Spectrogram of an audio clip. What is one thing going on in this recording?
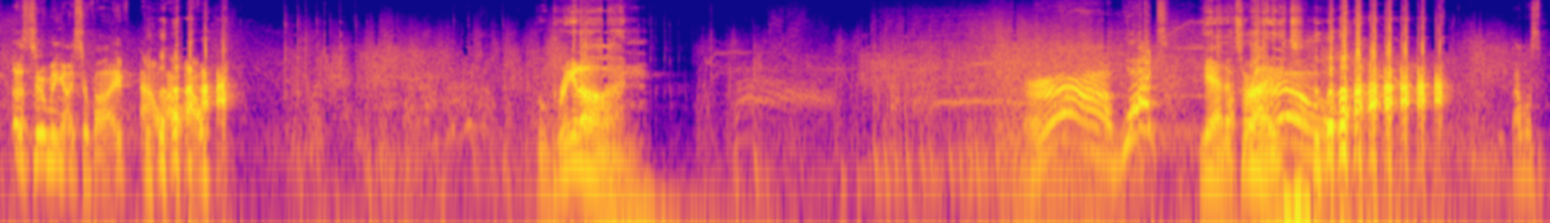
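Energy blasts whoosh and burst in quick succession.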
